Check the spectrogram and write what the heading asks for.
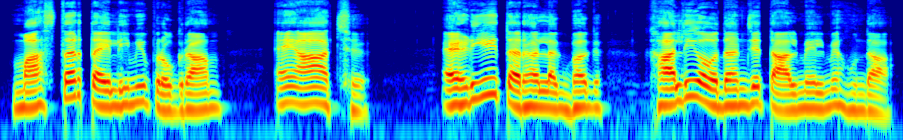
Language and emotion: Sindhi, neutral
